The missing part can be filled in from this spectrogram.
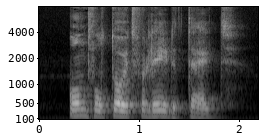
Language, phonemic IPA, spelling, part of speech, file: Dutch, /oveˈte/, o.v.t., noun, Nl-o.v.t..ogg
- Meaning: abbreviation of onvoltooid verleden tijd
